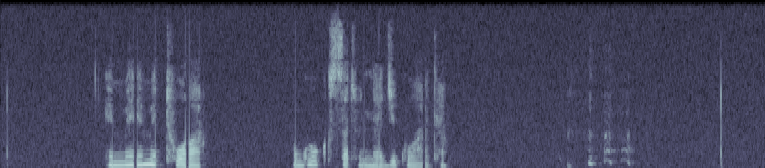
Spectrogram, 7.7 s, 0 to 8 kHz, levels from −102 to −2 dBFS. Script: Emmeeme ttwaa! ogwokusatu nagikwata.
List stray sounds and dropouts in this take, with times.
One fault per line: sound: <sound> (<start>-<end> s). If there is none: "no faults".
sound: laugh (5.6-6.5 s)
